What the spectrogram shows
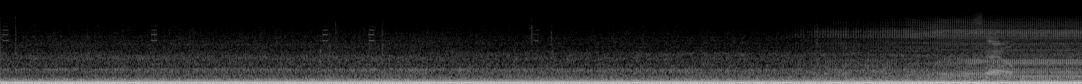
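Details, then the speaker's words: Nissan 300ZX air-conditioning heater blower motor on high speed: loud steady drone with a rough, uneven throb; pretty nasty noise from the blower motor, to be removed and repaired. "as you can hear, we got a pretty nasty noise."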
